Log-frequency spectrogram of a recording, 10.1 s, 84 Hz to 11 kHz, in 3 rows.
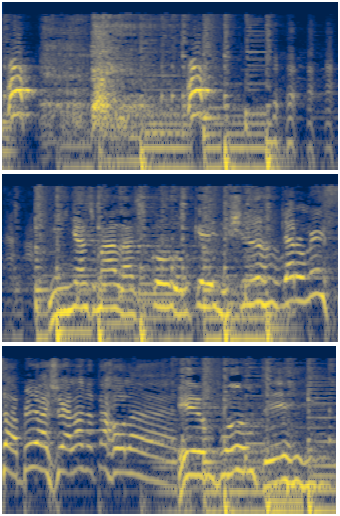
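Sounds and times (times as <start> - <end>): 
dog barking and yipping: 0.0 - 0.4, 1.8 - 2.2
laughter: 2.5 - 4.5
speech: 3.8 - 9.9.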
